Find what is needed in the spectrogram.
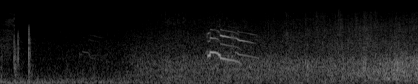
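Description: Gentle sea surf that grows louder toward the end, with a gull giving one short call about two seconds in.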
